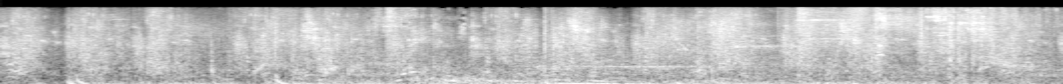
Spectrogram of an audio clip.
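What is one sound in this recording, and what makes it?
Game spell effects crackle and burst in a dense fight.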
